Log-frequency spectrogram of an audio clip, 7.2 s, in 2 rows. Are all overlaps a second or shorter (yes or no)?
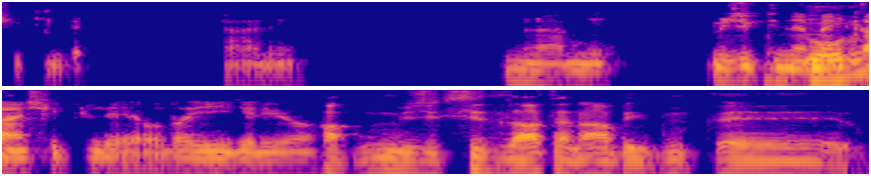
yes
